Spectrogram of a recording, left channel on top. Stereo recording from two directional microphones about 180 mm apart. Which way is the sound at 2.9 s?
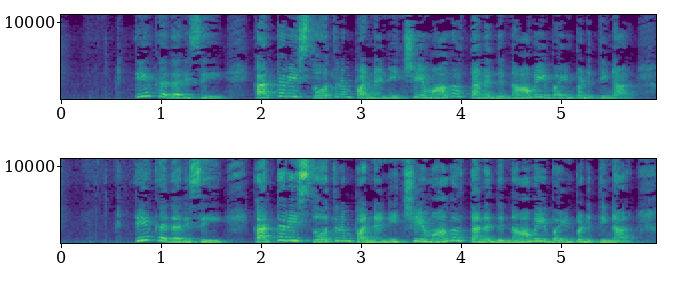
15° right (ahead or behind).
